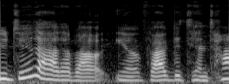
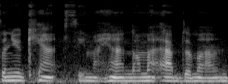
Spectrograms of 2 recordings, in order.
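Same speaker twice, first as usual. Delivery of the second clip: ordinary delivery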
